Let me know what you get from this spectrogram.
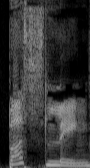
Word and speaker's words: bustling: Yeah, bustling, so you don't really pronounce the T in the word. You say bustling.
